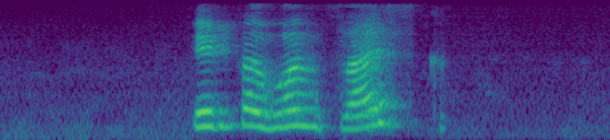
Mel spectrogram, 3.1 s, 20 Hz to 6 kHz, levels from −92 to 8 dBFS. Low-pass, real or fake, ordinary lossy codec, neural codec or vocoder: 5.4 kHz; fake; AAC, 32 kbps; codec, 16 kHz, 0.8 kbps, ZipCodec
